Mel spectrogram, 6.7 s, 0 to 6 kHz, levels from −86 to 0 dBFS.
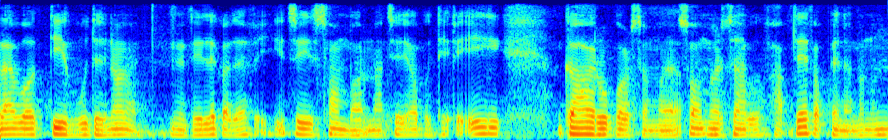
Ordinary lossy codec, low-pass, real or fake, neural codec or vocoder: none; 5.4 kHz; fake; codec, 16 kHz, 0.8 kbps, ZipCodec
